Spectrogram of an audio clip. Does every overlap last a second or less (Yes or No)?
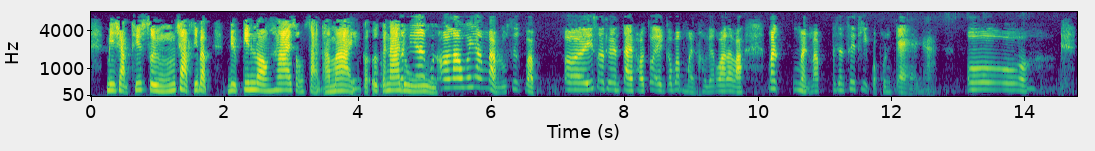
Yes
